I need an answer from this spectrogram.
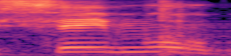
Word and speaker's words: Seymour: C'est Seymour, pas Zemmour. Hein. Ah, il l'a prononcé Zemmour, hein. Peut-être, mais c'est Seymour.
